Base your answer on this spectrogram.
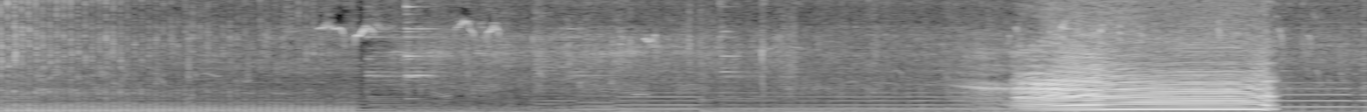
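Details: A cow gives one loud, drawn-out moo over soft background music, calling herd-mates to the pen while oxen are herded through muddy fields to the barn.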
